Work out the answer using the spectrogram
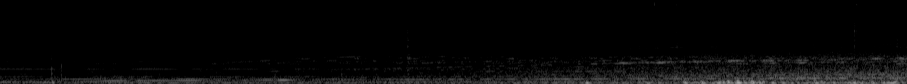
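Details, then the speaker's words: New-in-box April 1990 48-inch Bay Breeze View fan model V48R, microphone close to the motor, switched on at high: quiet hum rising into a thin climbing whine like a jet starting; normal motor startup. "Got a pretty cool startup sound to it. Kind of reminds me of a jet engine starting up."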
